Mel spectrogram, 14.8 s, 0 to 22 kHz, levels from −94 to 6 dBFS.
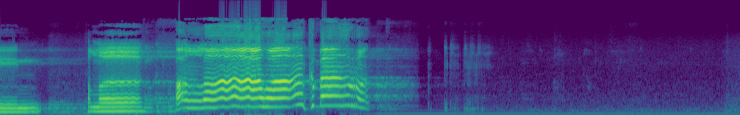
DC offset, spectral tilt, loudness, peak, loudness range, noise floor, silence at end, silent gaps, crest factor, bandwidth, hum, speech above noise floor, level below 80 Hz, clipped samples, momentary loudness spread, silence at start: under 0.1%; -3 dB/octave; -10 LUFS; 0 dBFS; 10 LU; -56 dBFS; 7.25 s; none; 14 dB; 16 kHz; none; 43 dB; -58 dBFS; 0.3%; 21 LU; 0 s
